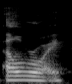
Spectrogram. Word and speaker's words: El Roi: allowed himself to be named Elroy pronounced El Roy Roy I don't know where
